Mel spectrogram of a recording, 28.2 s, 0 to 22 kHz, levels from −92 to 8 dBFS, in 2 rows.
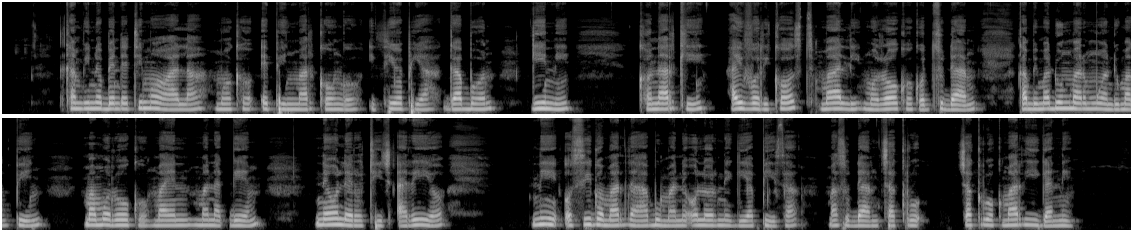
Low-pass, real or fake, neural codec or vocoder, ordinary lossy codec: none; real; none; none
